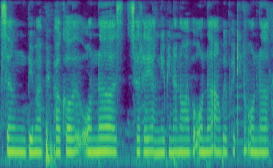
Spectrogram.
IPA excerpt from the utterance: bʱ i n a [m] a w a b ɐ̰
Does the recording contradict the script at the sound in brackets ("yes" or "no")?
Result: yes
